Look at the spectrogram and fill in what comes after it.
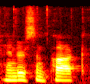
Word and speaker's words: Anderson .Paak: And it's, I never know if I'm saying this right, but it's Anderson .Paak. Is that correct? – Anderson .Paak.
